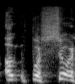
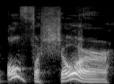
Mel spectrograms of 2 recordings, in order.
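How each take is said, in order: First: Said in the usual way. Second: SURE drawn out in a mimicking voice; odd delivery imitated. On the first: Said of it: "you could have just said it like". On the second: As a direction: mimic him, stretching "sure" into a long "shorrr". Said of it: "why'd you say it like that?".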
